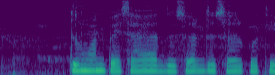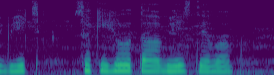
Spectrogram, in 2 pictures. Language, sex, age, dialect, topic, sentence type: Chhattisgarhi, female, 31-35, Eastern, banking, question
